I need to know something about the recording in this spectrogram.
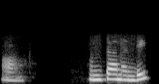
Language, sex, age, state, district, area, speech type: Telugu, female, 30-45, Andhra Pradesh, Sri Satya Sai, urban, conversation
